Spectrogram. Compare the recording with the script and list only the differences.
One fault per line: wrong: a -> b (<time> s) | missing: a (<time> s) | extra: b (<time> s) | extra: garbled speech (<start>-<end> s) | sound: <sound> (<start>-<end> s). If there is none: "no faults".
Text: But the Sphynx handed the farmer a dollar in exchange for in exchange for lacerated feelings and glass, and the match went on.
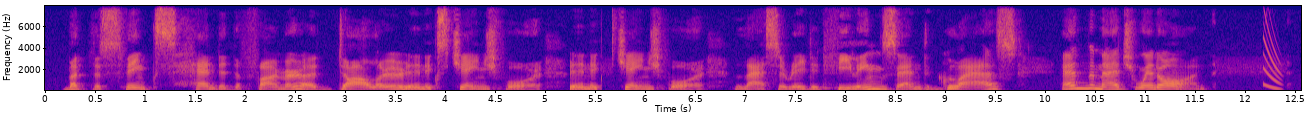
sound: dropout (5.6-5.7 s)
sound: chirp (12.2-12.4 s)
